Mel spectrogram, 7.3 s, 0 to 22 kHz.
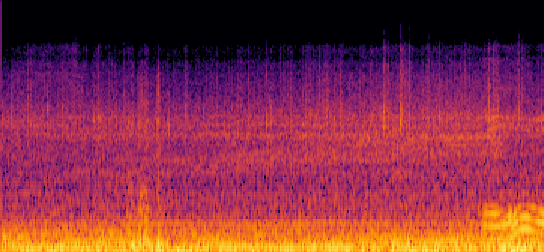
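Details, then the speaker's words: Car driven at 20–25 mph, where a rear wheel noise used to start, after rear repair: steady low road rumble with no growl or hum building with speed; rear wheel now quiet and normal. "diferencia ya no se escucha qué caray nada saben qué yo aquí mismo me doy vuelta ya no se escucha amigos decimos buen trabajo ahora si se escucha normal esta tranca"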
